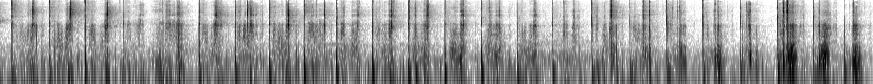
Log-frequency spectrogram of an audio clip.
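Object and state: Bar of soap tapped and scratched with fingernails.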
